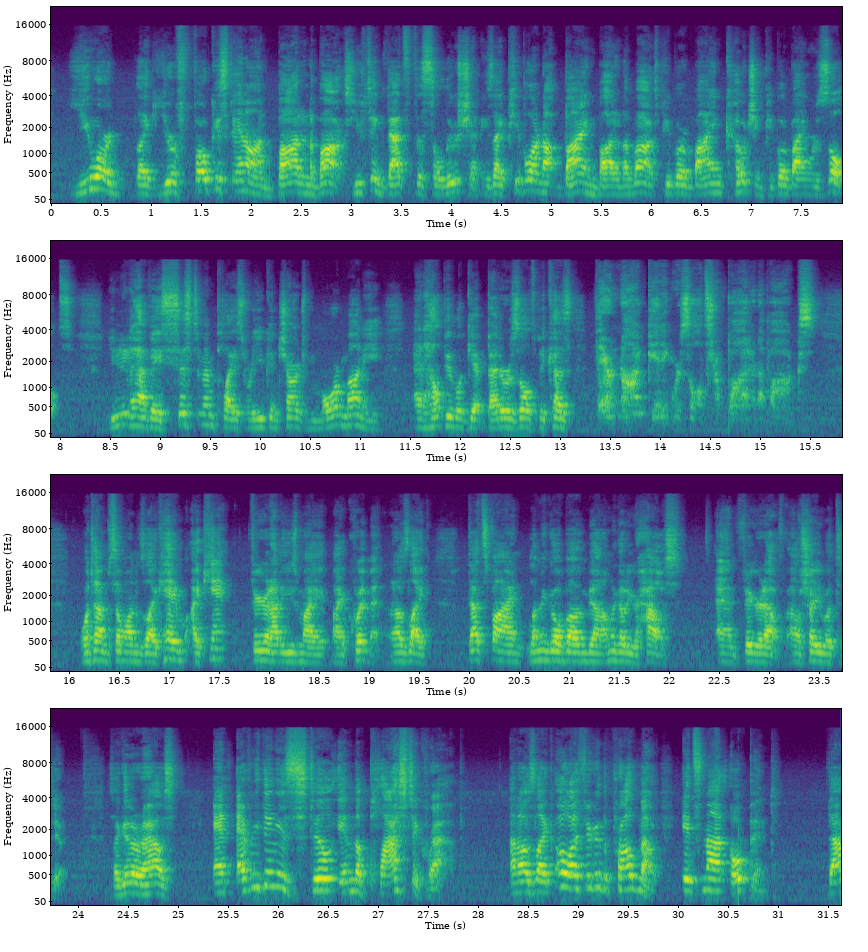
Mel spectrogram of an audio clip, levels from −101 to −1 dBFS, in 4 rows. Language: English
